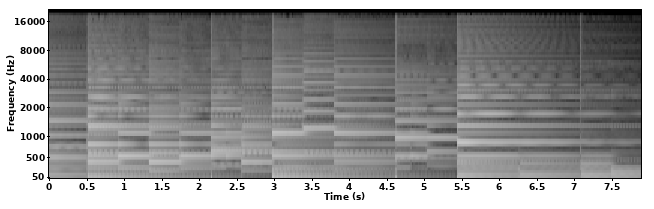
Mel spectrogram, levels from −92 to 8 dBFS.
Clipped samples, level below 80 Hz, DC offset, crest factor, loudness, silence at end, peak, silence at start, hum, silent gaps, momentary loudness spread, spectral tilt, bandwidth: under 0.1%; -34 dBFS; under 0.1%; 18 dB; -20 LUFS; 0 s; -2 dBFS; 0 s; none; none; 11 LU; -3.5 dB/octave; 19 kHz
